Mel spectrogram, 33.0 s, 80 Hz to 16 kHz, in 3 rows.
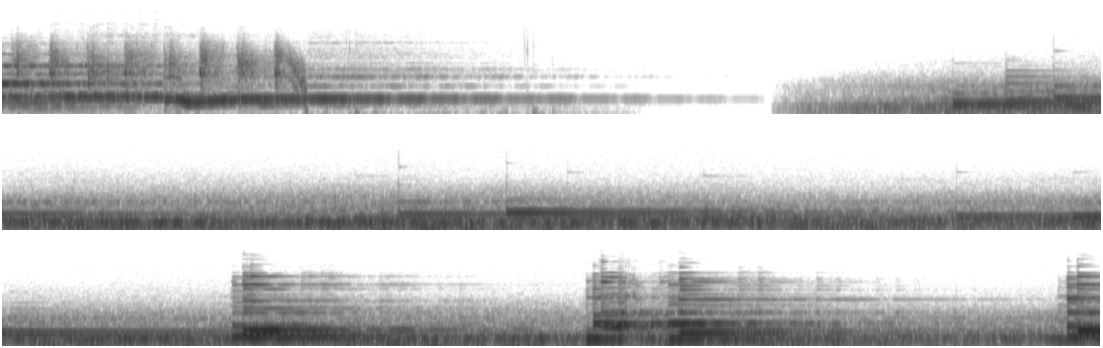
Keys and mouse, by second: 2.1 alt+click, 2.3 shift+click, 4.6 shift+click, 8.3 double click, 10.2 shift+click, 11.8 shift+click, 15.2 g, 16.6 double click, 18.6 alt+click, 21.0 double click, 21.4 alt+click, 23.0 double click, 26.5 alt+click, 31.0 double click, 31.9 alt+click.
